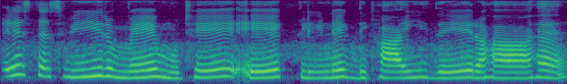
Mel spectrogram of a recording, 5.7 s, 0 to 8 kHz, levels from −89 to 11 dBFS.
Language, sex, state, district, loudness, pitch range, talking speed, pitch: Hindi, female, Madhya Pradesh, Katni, -14 LUFS, 225-265 Hz, 105 wpm, 240 Hz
